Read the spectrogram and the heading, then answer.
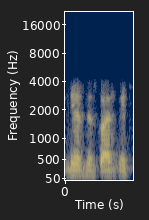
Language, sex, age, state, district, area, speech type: Hindi, male, 18-30, Uttar Pradesh, Pratapgarh, urban, conversation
